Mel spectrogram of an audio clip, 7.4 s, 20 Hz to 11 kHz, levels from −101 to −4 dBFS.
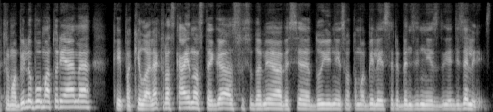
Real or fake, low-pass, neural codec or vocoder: real; 9.9 kHz; none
